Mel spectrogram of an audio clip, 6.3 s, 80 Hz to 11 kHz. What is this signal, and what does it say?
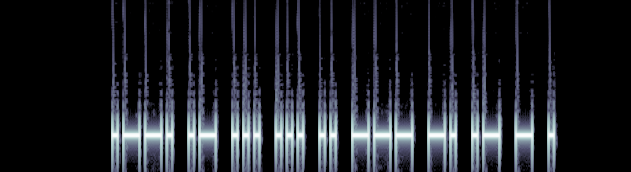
Morse code, heard as a keyed tone, about 22 wpm, 700 Hz. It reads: PASSIONATE
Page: morse-code-ninja-practice-22wpm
